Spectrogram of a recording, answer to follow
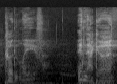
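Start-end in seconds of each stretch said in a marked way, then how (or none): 0.1-0.9 breathy whisper to close the line. Retold or imitated. Preacher quoting Larry Lee, whispered. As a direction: drop to a whisper on couldn't leave.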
